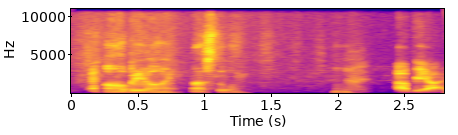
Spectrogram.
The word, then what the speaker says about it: RBI: Ribby, yeah. That's how they pronounce it. Ribby. RBI, that's the one.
